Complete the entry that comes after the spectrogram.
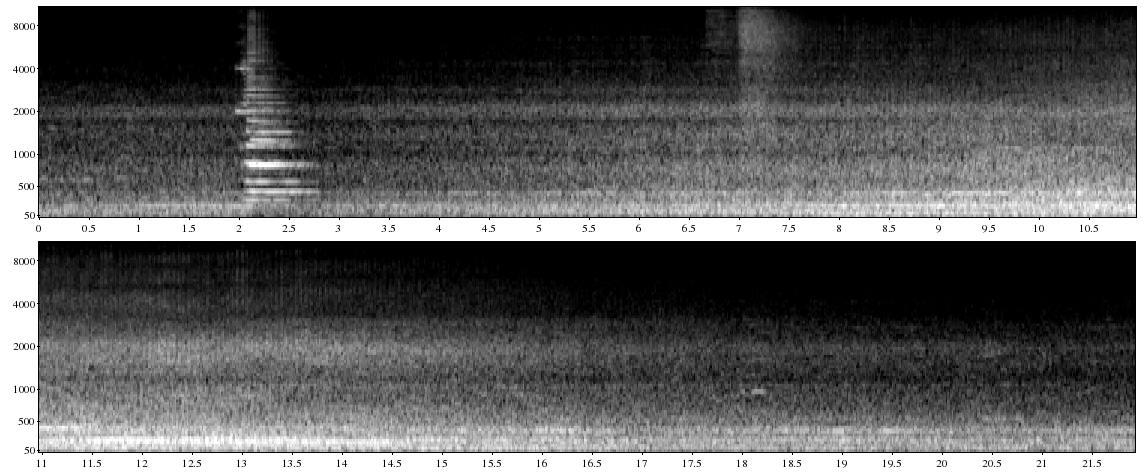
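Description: Long-distance passenger train sounding a short horn blast about two seconds in, then running past with a low rumble of wheels on rail that builds to its loudest midway and eases off. A short hiss comes about seven seconds in.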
